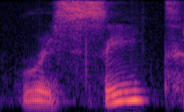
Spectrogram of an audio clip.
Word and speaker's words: receipt: Can I see your receipt? 라고 해서 제가 당신의 영수증을 좀 볼 수 있을까요? 라고 그렇게 물어봤습니다. 영수증이 발음이 좀 독특해서 알아두시면 좋아요.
